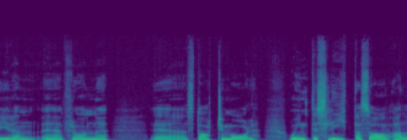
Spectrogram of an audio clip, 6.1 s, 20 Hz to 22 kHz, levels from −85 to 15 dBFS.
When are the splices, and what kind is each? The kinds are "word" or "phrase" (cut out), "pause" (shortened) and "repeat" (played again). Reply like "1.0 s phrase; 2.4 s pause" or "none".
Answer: none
